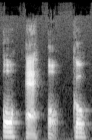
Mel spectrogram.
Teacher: There's no diminishing quality of the vowels in unstressed syllables.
